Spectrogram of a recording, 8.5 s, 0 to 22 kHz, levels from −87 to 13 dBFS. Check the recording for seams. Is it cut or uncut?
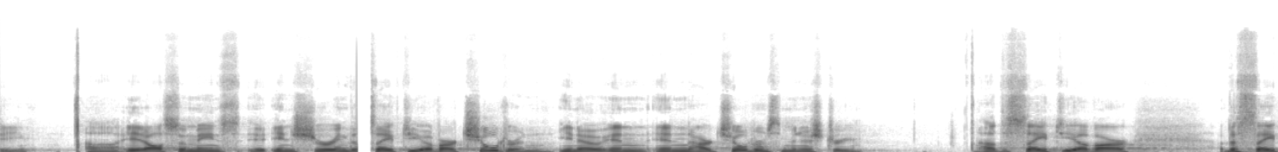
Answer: uncut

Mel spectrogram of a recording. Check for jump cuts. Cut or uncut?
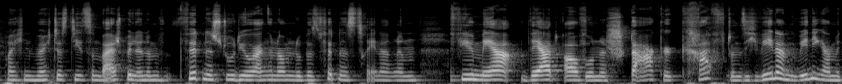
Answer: cut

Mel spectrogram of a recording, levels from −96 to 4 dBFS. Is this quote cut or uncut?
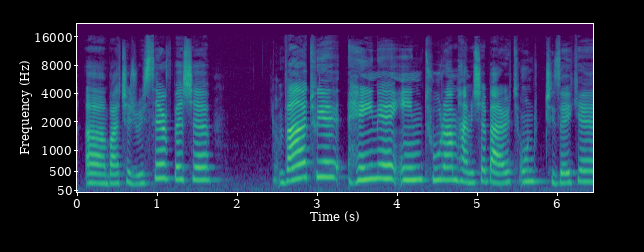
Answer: cut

